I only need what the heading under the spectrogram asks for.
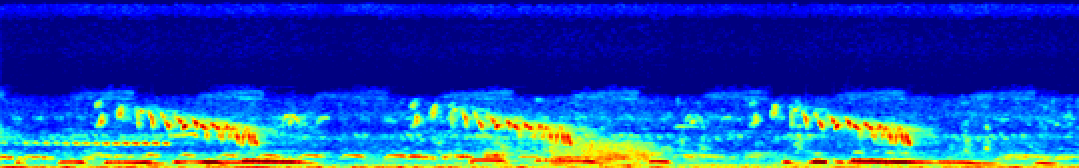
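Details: Spotted dove trained as a ground-luring decoy in Thailand, with soft rolling coos running through the recording, overlapped by several other birds giving high, quick, falling twitters and a brief rustling noise midway.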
